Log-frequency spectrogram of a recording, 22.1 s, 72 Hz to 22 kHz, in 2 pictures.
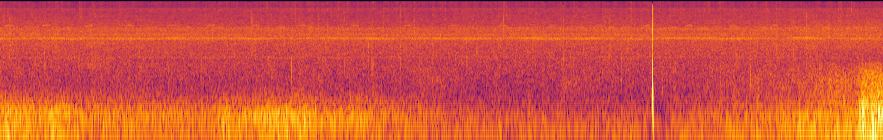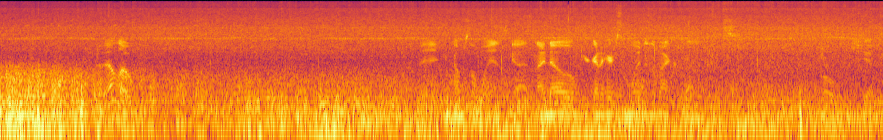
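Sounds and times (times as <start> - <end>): rain falling: 0.0 - 22.0
thunder rumbling: 9.4 - 22.0.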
